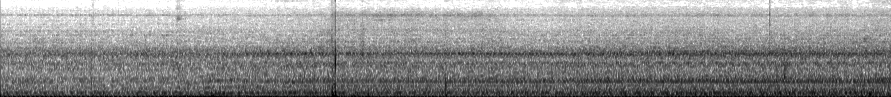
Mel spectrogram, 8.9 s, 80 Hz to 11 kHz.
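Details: 3rd-gen Mitsubishi Montero/Pajero Sport, first start after weeks of quarantine sitting: revs settle after a couple of seconds into a steady, even idle with no misses or knocks; battery 14.1 V, starts normal.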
